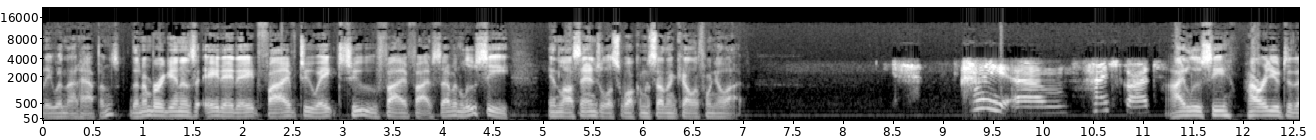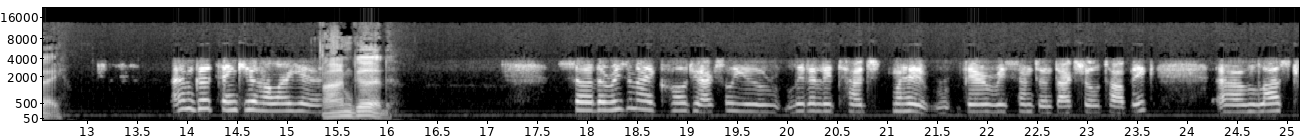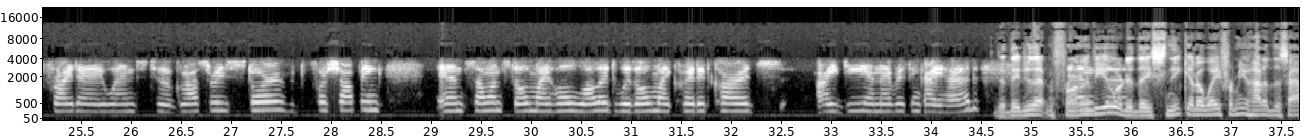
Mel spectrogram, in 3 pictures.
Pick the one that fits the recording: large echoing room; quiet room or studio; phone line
phone line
